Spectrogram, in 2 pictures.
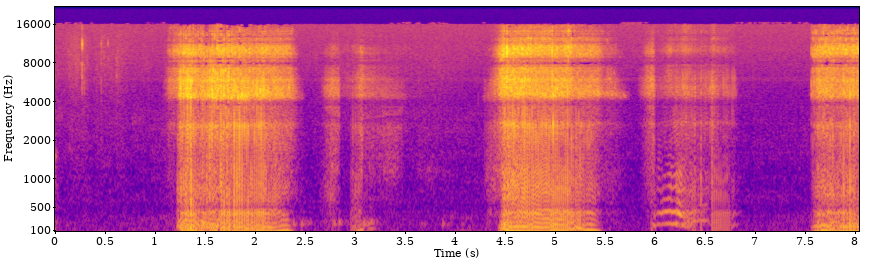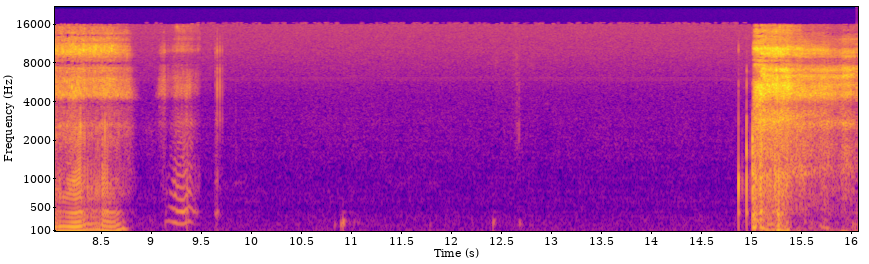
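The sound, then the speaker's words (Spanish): A voice imitates snoring and sleep apnea breathing: several loud, rough, throaty snores separated by quiet stretches of faint breathing and a long silent pause before a final harsh snore. “en lugar de esa exhalación profunda que hiciste, viene un ronquido más fuerte así, que rompe la apnea.”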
